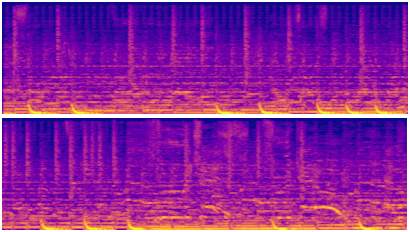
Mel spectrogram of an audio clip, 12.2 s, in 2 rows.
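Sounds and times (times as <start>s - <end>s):
backing vocals: 0.1s - 12.1s.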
